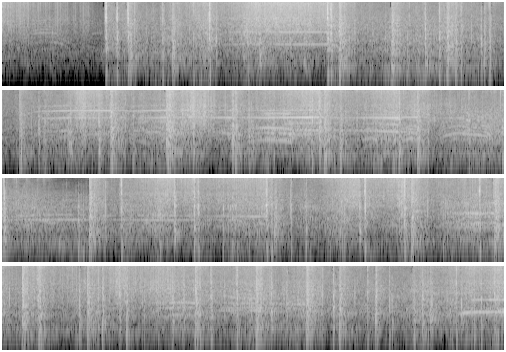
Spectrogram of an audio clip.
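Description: Fireworks burst with rapid loud bangs and crackles.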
